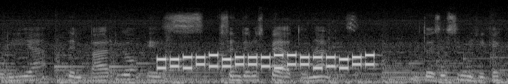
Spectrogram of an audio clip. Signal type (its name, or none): DTMF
